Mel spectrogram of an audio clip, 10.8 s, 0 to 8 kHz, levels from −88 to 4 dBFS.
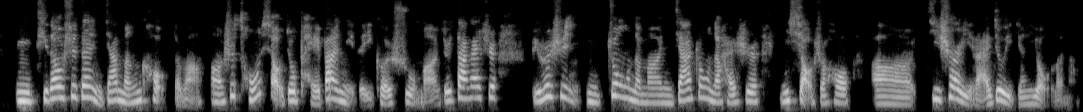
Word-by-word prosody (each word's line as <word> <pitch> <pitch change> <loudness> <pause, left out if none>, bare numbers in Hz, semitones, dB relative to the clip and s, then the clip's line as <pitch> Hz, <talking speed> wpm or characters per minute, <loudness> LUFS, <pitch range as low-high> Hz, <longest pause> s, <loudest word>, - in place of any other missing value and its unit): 嗯， 205 - +6
你 195 - +5
提 220 +2 -2
到 265 +2 +7
是 285 +2 0
在 280 -1 +3
你 215 - 0
家 215 0 +1
门 190 -1 +1
口 220 - -2
的 - - -6
吗？ - - -5
嗯， 180 -1 0
是 310 - -1
从 270 -1 -1
小 - - +1
就 210 - +4
陪 145 -7 -3
伴 245 -5 +5
你 - - -7
的 465 - -7
一 - - -6
棵 - - -1
树 - - -4
吗？ - - -3
就 205 - 0
大 260 +4 +5
概 270 +1 +1
是 275 0 -1 0.3
比 - - -7
如 245 - +4
说 295 - +4
是 295 - -3 0.2
你 190 -2 -1
种 295 -7 0
的 190 - +1
吗？ 170 -1 -4
你 165 -1 -5
家 215 +7 +3
种 260 -4 -2
的， 180 - +2
还 170 -2 -2
是 190 0 0 0.2
你 200 +1 0
小 210 - +2
时 160 - -4
候 170 0 -1 0.2
呃， 145 -2 0
记 245 - -1
事 265 +5 +2
儿 - - +5
以 - - -1
来 - - 0
就 435 - +5
已 325 - +2
经 145 - -8
有 150 - 0
了 - - -13
呢？ - - -23
210 Hz, 325 characters per minute, -23 LUFS, 175-265 Hz, 0.3 s, 到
